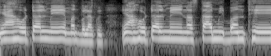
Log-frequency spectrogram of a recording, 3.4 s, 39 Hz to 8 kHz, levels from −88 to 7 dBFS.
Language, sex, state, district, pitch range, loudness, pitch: Chhattisgarhi, male, Chhattisgarh, Sarguja, 185-200 Hz, -15 LUFS, 195 Hz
